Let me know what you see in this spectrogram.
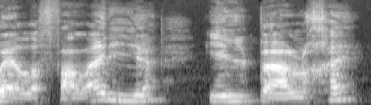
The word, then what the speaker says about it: parlerait: A gente tem parlerait. A gente não pronunciou o NT do final, mas eles têm que estar ali para marcar a distinção singular, plural.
